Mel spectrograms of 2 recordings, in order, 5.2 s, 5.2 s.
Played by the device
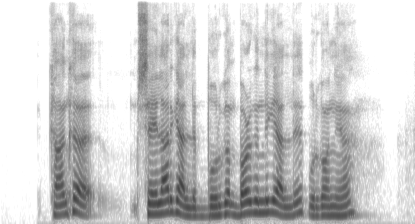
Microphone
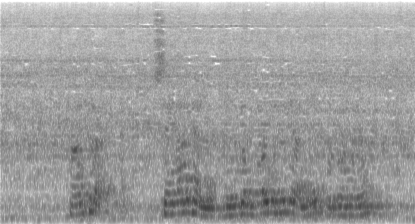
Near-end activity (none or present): none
